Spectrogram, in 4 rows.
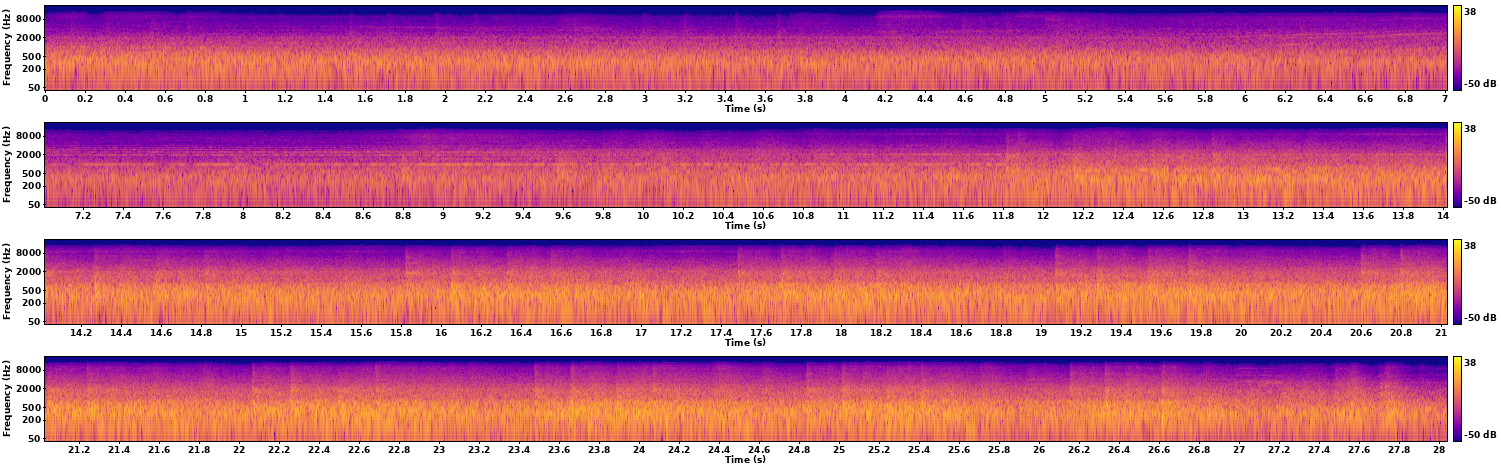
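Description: An R188 subway train pulling out of the station. Its propulsion gives a whine of several tones that steps up in pitch about seven seconds in as it starts moving. Then the wheels run on the elevated track with a rising rumble that grows louder as it gains speed.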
